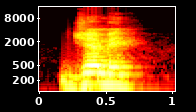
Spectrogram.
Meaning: to jam; have a jam session
- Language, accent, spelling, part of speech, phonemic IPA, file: French, Canada, jammer, verb, /dʒa.me/, LL-Q150 (fra)-jammer.wav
